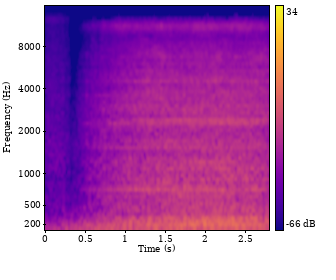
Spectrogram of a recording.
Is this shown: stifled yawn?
no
